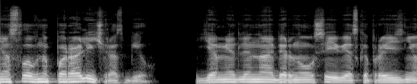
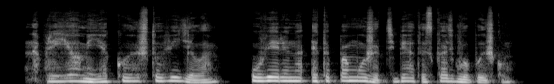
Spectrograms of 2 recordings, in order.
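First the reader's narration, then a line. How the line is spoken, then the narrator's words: Soft whisper. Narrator (Russian): Елизавета Мария тихонько прошептала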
